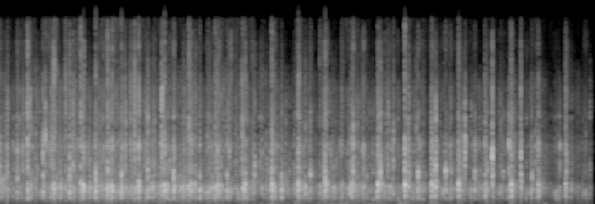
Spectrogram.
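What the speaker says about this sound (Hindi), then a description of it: "तो मैं चाहूँगा एक बार जोरदार तालियां हो जाए." Loud, sustained applause from an audience at a Hindi-language motivational event, dense clapping filling the whole stretch at a steady level with no break.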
